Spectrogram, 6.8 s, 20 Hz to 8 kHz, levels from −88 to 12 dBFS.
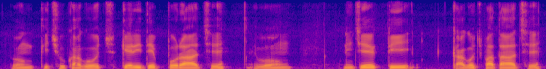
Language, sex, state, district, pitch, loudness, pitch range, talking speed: Bengali, male, West Bengal, Jhargram, 120 Hz, -19 LUFS, 115-130 Hz, 115 wpm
